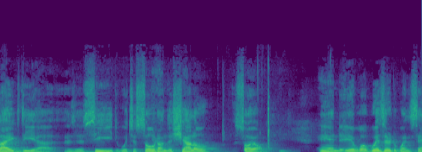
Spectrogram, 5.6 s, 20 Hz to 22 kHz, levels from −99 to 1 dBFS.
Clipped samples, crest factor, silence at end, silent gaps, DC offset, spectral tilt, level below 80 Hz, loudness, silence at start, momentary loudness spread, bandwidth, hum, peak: under 0.1%; 18 dB; 0 s; none; under 0.1%; -5.5 dB/octave; -62 dBFS; -29 LUFS; 0 s; 13 LU; 14 kHz; none; -10 dBFS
